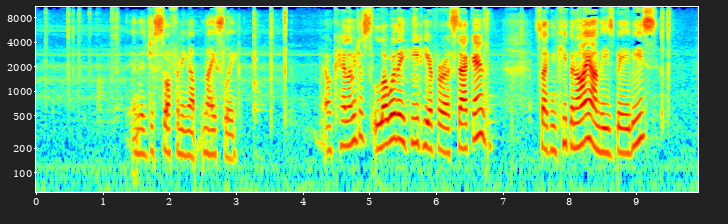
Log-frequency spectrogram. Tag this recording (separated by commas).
Speech, inside a small room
